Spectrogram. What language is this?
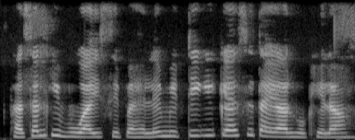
Bhojpuri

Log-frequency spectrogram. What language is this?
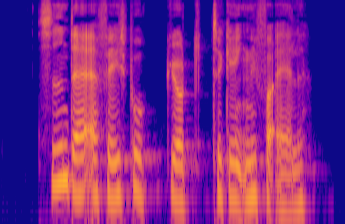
Danish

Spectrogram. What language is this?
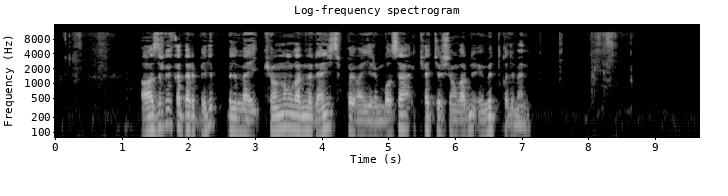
Uyghur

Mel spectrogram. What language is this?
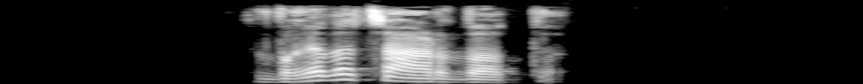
Kabyle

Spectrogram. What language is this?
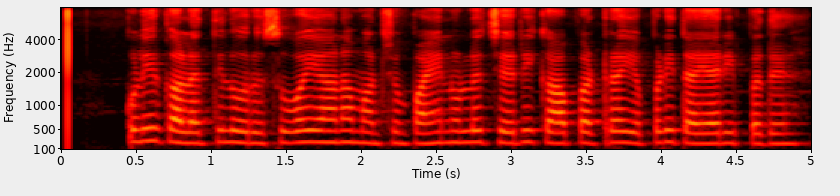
Tamil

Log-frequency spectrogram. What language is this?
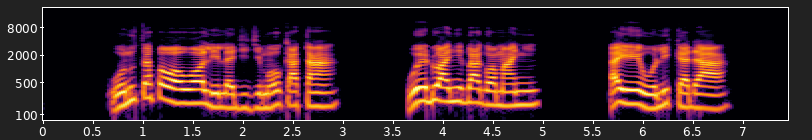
Ewe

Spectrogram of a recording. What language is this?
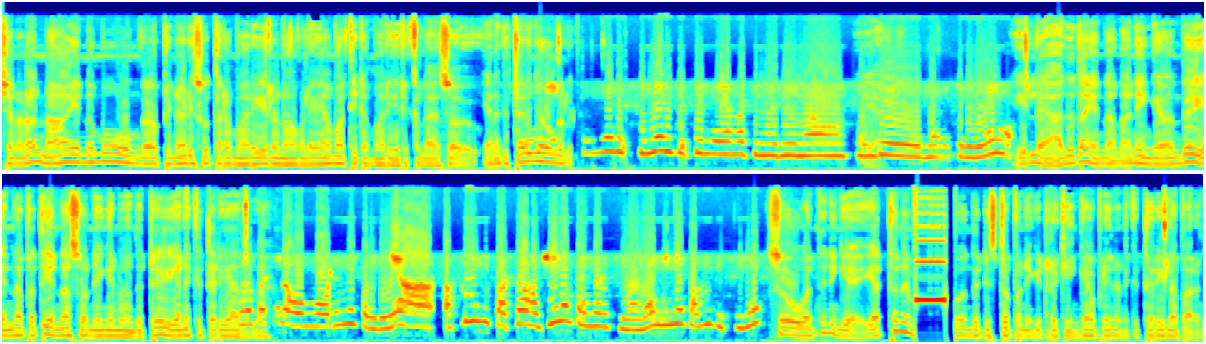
Tamil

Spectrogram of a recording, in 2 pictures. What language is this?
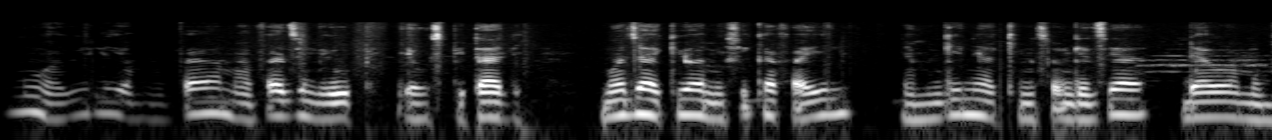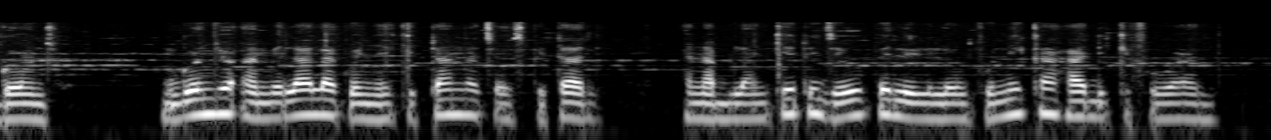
Swahili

